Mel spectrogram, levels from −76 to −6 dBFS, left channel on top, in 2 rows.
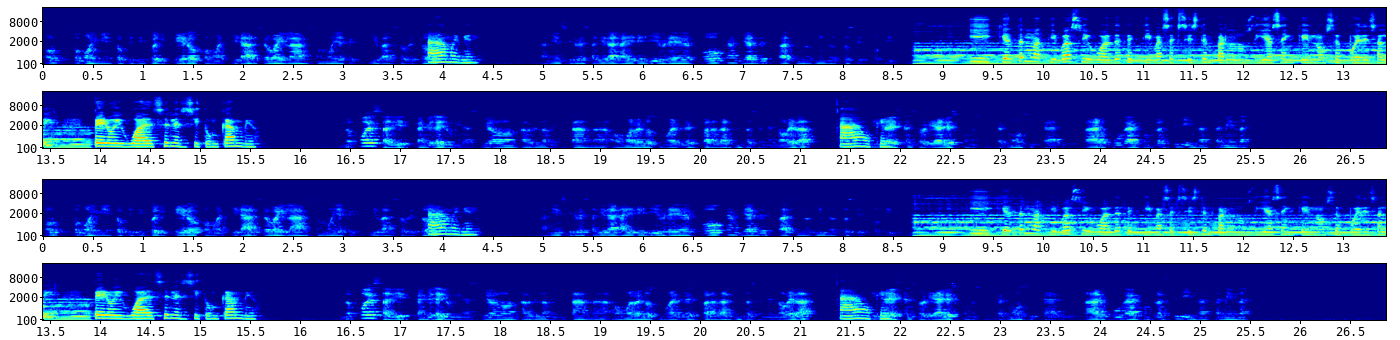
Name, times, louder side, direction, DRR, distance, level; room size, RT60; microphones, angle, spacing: voice 1, 0.0-4.4 5.0-8.6 16.4-21.1 21.7-25.4, left 1 dB, 15° right, 6.3 m, -49 dB
voice 2, 3.9-4.3 9.3-15.6 21.4-21.9, left 3 dB, 30° left, 1.0 m, -33 dB
sound 1, 8.7-13.9, equal, 60° right, 3.2 m, -37 dB
14.5 x 6.9 x 2.2 m
head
